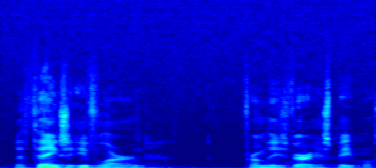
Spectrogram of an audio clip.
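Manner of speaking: ordinary talk, nothing marked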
